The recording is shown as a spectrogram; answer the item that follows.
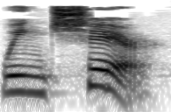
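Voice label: "wing chair", English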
